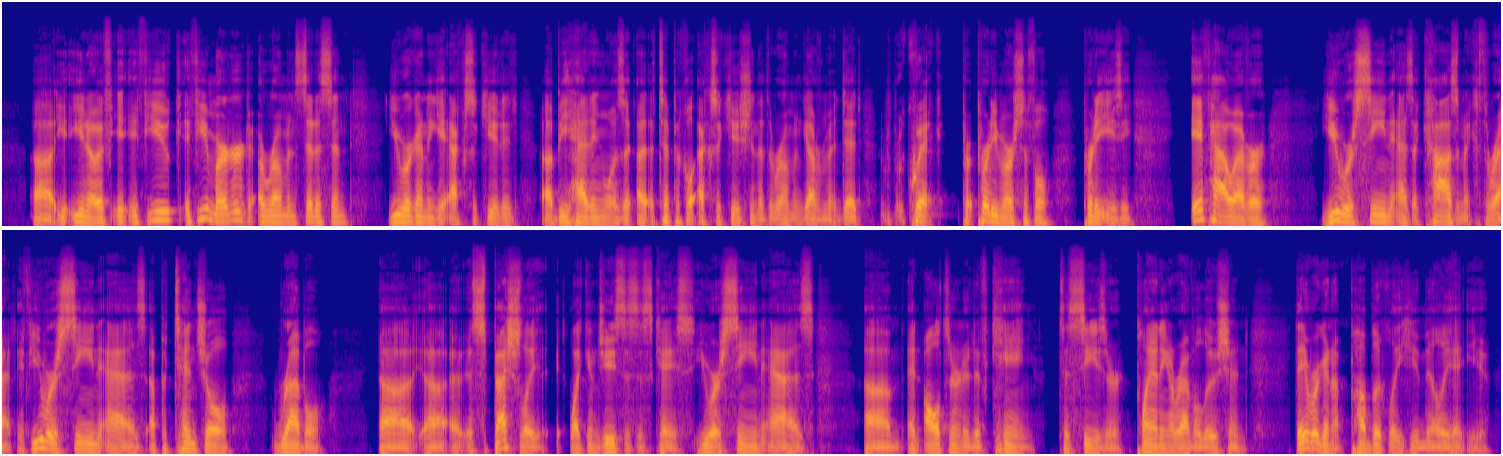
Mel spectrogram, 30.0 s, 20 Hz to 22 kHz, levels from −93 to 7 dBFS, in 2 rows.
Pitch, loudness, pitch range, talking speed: 95 Hz, -20 LUFS, 85-105 Hz, 160 wpm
